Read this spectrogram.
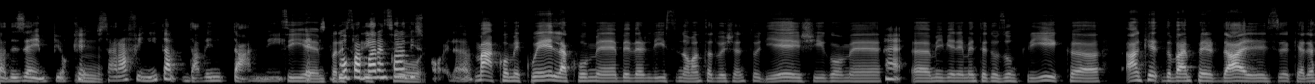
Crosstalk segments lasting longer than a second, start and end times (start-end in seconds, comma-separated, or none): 2.8-4.3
